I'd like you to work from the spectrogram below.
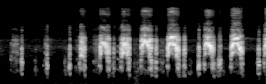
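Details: Male partridge calling, as used for hunting; harsh, rhythmic chattering notes that start soft and sparse, then grow louder and denser into grating bursts.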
